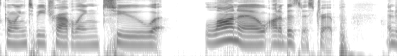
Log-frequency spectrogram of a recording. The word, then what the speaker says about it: Llano: yes, Llano is Spanish for plains and the double L is pronounced as a Y. However, this is from the fucking website. The common pronunciation of Llano by the locals is Llano.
